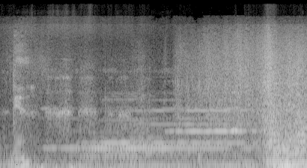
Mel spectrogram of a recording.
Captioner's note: panting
